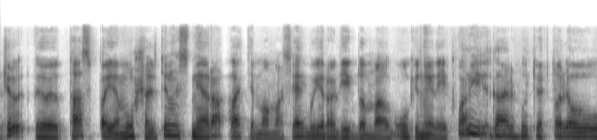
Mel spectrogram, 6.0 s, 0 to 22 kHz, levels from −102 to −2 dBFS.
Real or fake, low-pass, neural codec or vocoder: fake; 9.9 kHz; codec, 24 kHz, 1 kbps, SNAC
